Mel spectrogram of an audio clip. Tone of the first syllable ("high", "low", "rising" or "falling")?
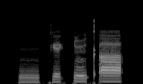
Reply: low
